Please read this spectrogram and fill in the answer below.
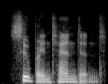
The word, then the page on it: Superintendent: American English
